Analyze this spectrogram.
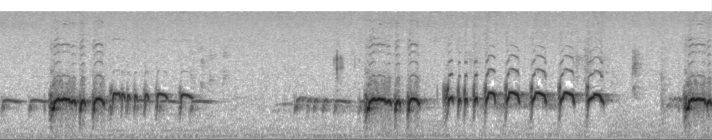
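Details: Singing zebra dove of local type, delivering repeated rolling, stuttered coo phrases in several bursts, each a run of quick evenly spaced notes at a steady pitch, with short gaps between phrases.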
